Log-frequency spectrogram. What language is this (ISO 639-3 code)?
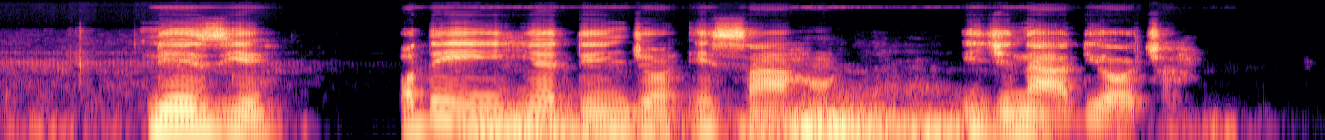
ibo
